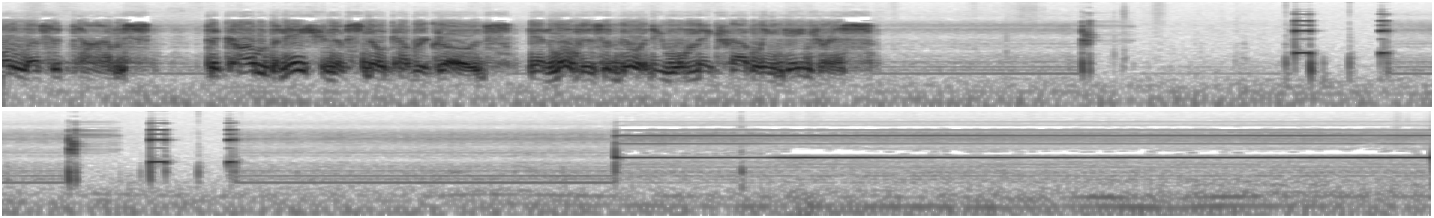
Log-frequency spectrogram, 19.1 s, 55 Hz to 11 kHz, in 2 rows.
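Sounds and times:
steady warning alarm tone: 0:13.6 - 0:19.0.

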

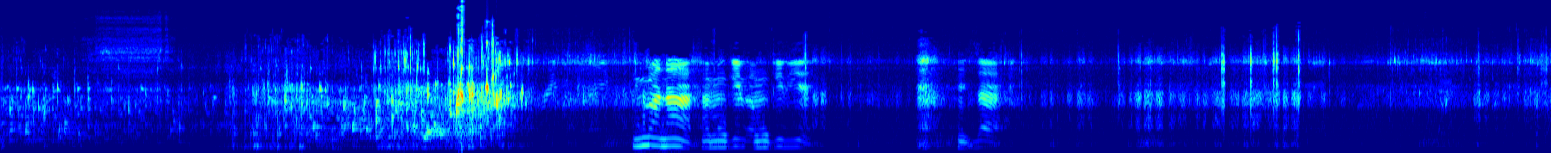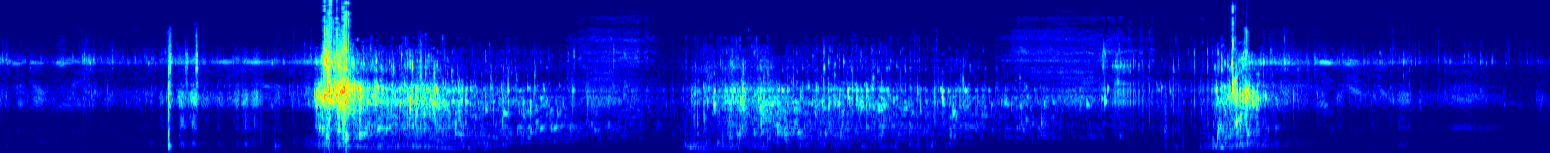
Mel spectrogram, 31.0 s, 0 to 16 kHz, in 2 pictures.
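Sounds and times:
underwater gurgling and bubbling: 0:00.0 - 0:05.2, 0:18.6 - 0:28.5
pool water splashing: 0:02.1 - 0:05.3, 0:18.6 - 0:29.1.

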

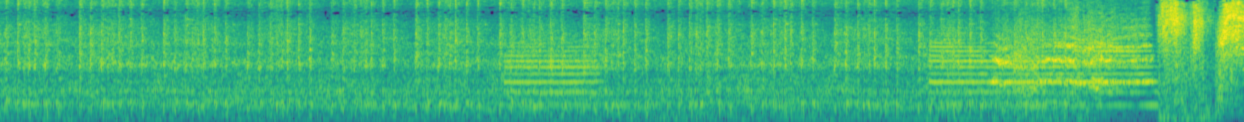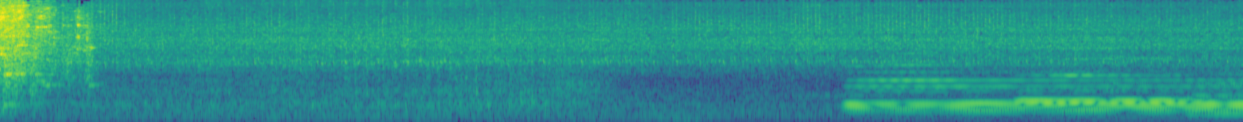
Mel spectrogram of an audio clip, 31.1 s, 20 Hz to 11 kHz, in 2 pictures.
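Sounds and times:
toy train electronic horn: 0:06.2 - 0:07.6, 0:11.6 - 0:14.5, 0:26.0 - 0:31.0
toy crash: 0:14.4 - 0:17.0
music with sustained tones: 0:26.0 - 0:31.0.

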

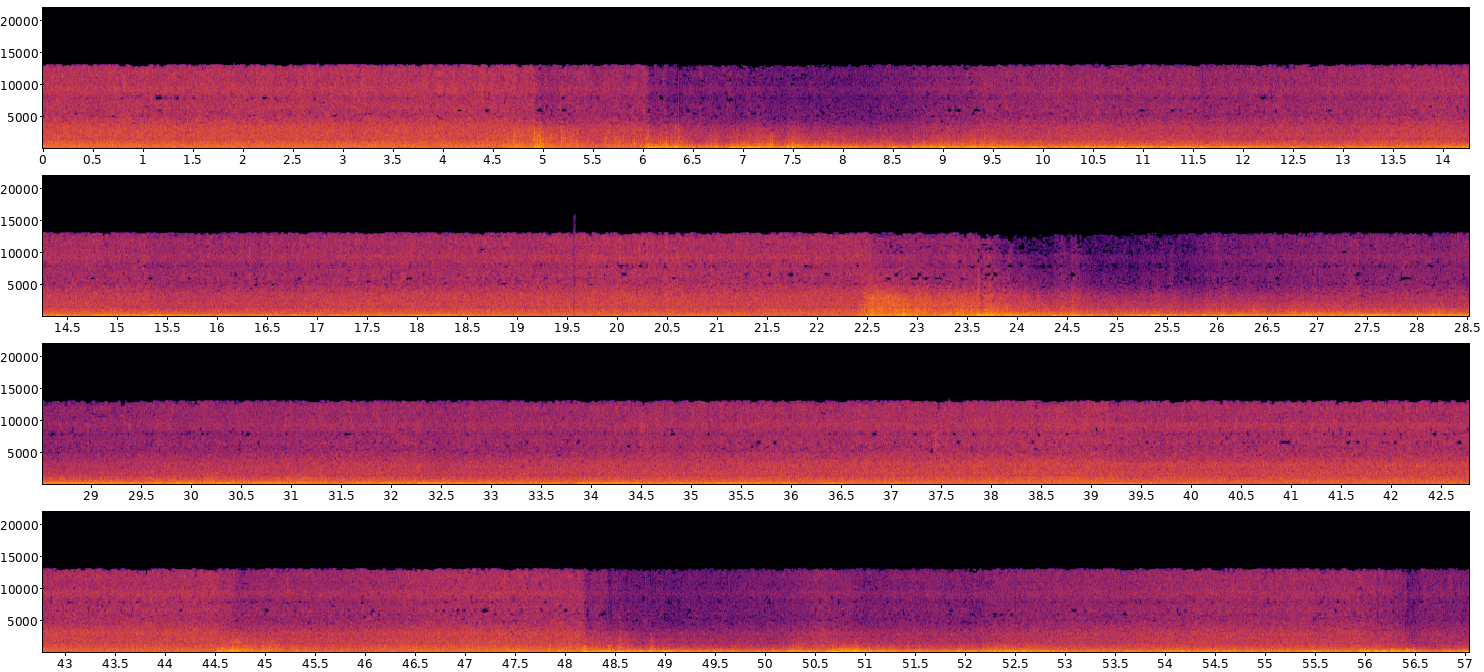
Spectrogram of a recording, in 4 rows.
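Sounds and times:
heavy rain: 0:00.0 - 0:57.0
thunder clap: 0:04.6 - 0:10.0, 0:22.4 - 0:28.4
rolling thunder: 0:04.6 - 0:12.3, 0:22.4 - 0:32.8, 0:44.5 - 0:45.5, 0:47.4 - 0:53.0, 0:55.4 - 0:57.0.

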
